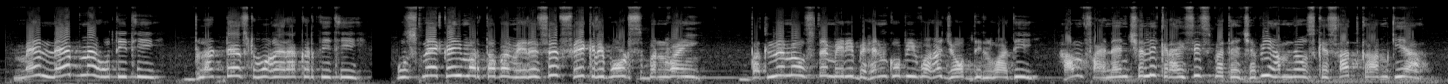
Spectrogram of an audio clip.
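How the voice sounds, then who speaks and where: A woman performs a cartoonish character voice at an extremely high pitch, her loudness very even. She keeps a moderate pace over clear background noise. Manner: defiant, hot-tempered.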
